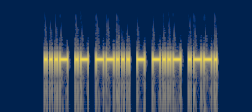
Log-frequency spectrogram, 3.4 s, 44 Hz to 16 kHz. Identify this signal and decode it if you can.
Morse code, heard as a keyed tone, about 36 wpm, 700 Hz. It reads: VA7TXP
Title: DXCC-100 Call Signs - 6 Characters - Repeated 2x - 35wpm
